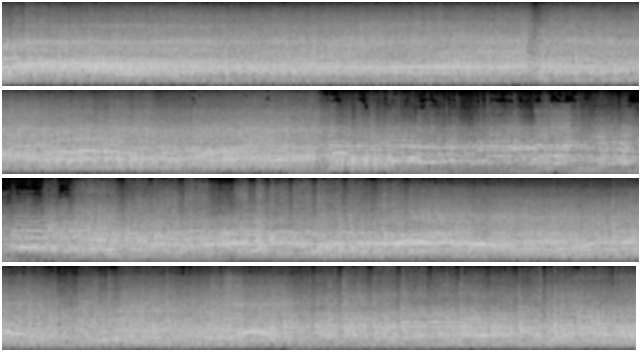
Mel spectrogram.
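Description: Crowd applauding and cheering over music played through loudspeakers, a steady dense wash of clapping with voices rising and falling above it.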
